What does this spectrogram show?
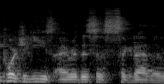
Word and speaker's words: Sagrada: I can't count the amount of people that have said sangria, which I love sangrias Sangria's as great. well, but not the name of the game.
